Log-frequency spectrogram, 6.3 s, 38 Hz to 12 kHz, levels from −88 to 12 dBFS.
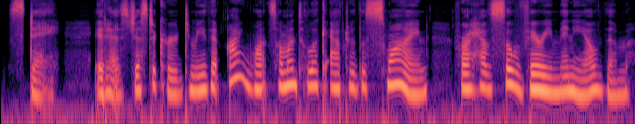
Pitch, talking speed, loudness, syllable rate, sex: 190 Hz, 225 wpm, -18 LUFS, 5.8 syllables/s, female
